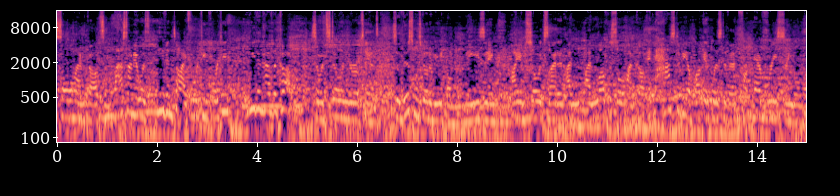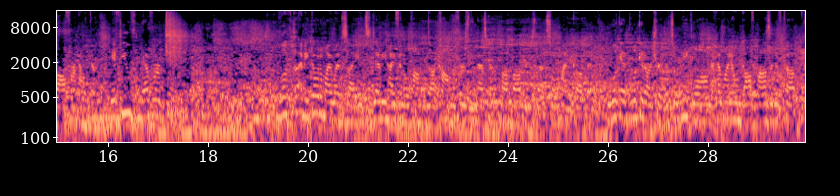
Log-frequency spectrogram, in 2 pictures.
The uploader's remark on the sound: Live From the Floor of the PGA Merchandise Show.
